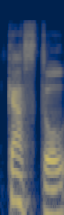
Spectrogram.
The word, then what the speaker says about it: castle: very quickly is not Castle is castle castle castle letter letter T is completely silent letter T is complet so you say castle castle okay the other thing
